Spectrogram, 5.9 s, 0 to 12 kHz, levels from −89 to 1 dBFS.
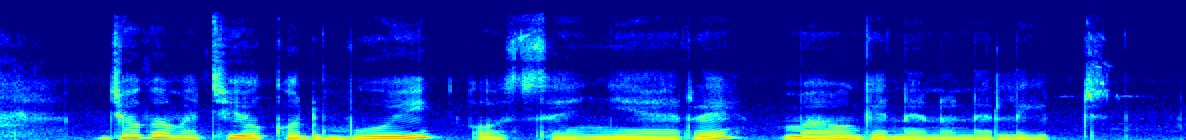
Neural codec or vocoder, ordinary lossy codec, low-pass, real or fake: none; none; 10.8 kHz; real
